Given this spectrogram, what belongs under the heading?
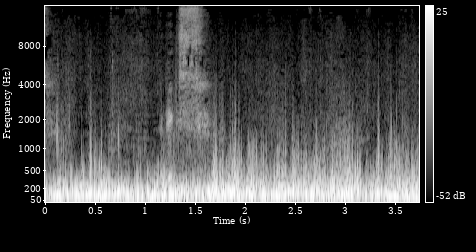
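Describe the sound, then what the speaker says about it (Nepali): Strong wind buffets the microphone in loud, continuous low roaring gusts high on a mountain trekking trail toward Tilicho Lake, with a brief brighter gust midway. "हावा चाहिँ टन्नै लाग्यो यहाँ माथि धेरै लाग्यो।"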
